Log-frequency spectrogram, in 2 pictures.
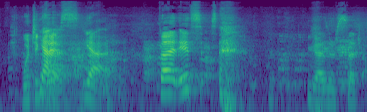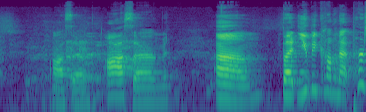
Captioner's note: laughs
